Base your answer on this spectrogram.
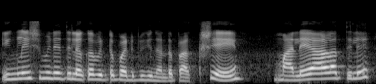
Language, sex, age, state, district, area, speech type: Malayalam, female, 30-45, Kerala, Kollam, rural, spontaneous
